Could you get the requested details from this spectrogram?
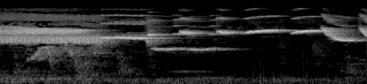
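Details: A canary song used to get a canary singing: long, steady, high whistled tones sliding slightly in pitch, overlaid with short rising and falling notes and a brief lower whistle.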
